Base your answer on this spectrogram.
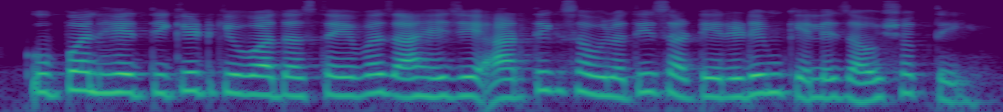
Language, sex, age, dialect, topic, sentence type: Marathi, female, 25-30, Northern Konkan, banking, statement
